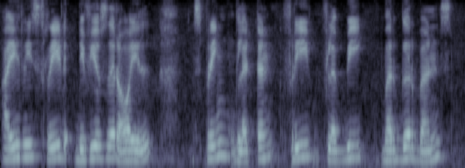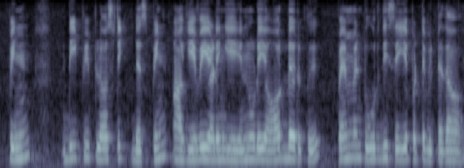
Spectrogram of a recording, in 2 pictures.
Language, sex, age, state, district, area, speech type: Tamil, female, 30-45, Tamil Nadu, Ariyalur, rural, read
